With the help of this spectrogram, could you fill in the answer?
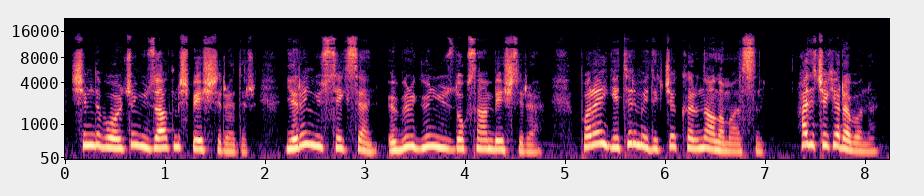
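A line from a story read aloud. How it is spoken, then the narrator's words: Shouting. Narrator (Turkish): diye bağırdı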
